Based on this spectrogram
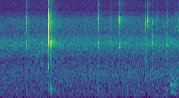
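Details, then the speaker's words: Wiring a three-way light switch: a few sharp, light ticks as the wire is pushed into the push-in terminal in a quiet room. The click means the conductor is fully seated. "sure that you hear the ticking sound once we heard the ticking sound that means our wire is already we have to make sure that the wires are fully inserted"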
